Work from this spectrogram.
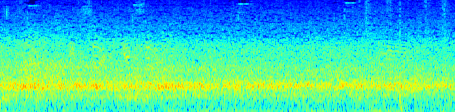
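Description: In an American football video game, a stadium crowd cheers a defense on third down, a broad steady roar under an announcer's continuous commentary.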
